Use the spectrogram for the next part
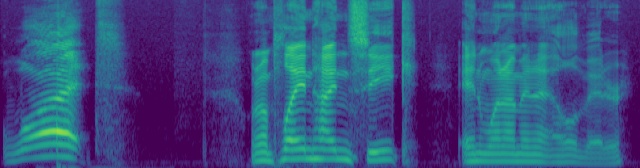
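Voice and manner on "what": annoyed groan. Retold or imitated. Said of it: "I'm like".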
